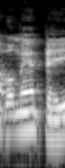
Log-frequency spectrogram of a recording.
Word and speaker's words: Omanpe: This called the Omantpe license. Apologies if I'm mispronouncing that. – you did a good job, Omantpe. Yep, well done.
